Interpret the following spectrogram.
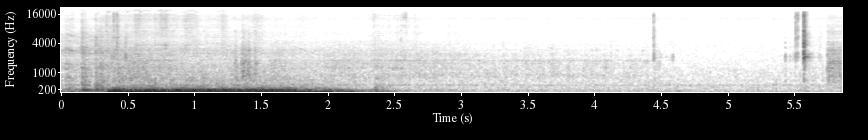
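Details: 2006 Trailblazer SS after replacing faulty ignition switch that caused stall, no crank and reduced engine power light: engine catches quickly, settles into deep steady rumble for about two seconds, then shut off; normal engine start.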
